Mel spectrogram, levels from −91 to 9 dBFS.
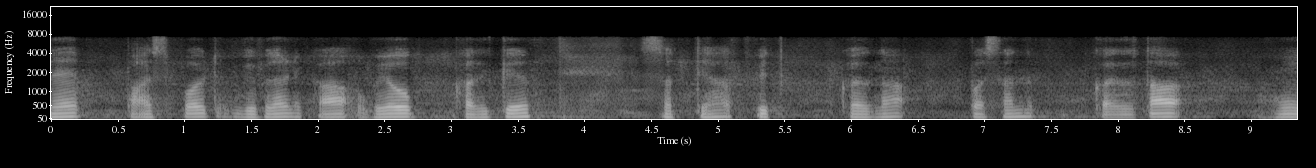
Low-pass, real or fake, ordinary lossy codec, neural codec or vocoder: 7.2 kHz; fake; none; codec, 24 kHz, 0.9 kbps, DualCodec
